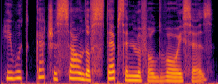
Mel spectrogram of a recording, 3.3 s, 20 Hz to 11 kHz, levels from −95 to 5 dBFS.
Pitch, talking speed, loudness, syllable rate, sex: 195 Hz, 185 wpm, -18 LUFS, 3.8 syllables/s, female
